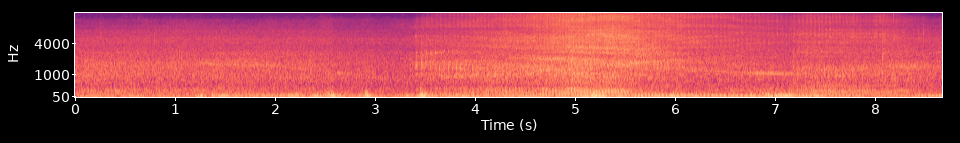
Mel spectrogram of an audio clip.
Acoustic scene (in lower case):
residential area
